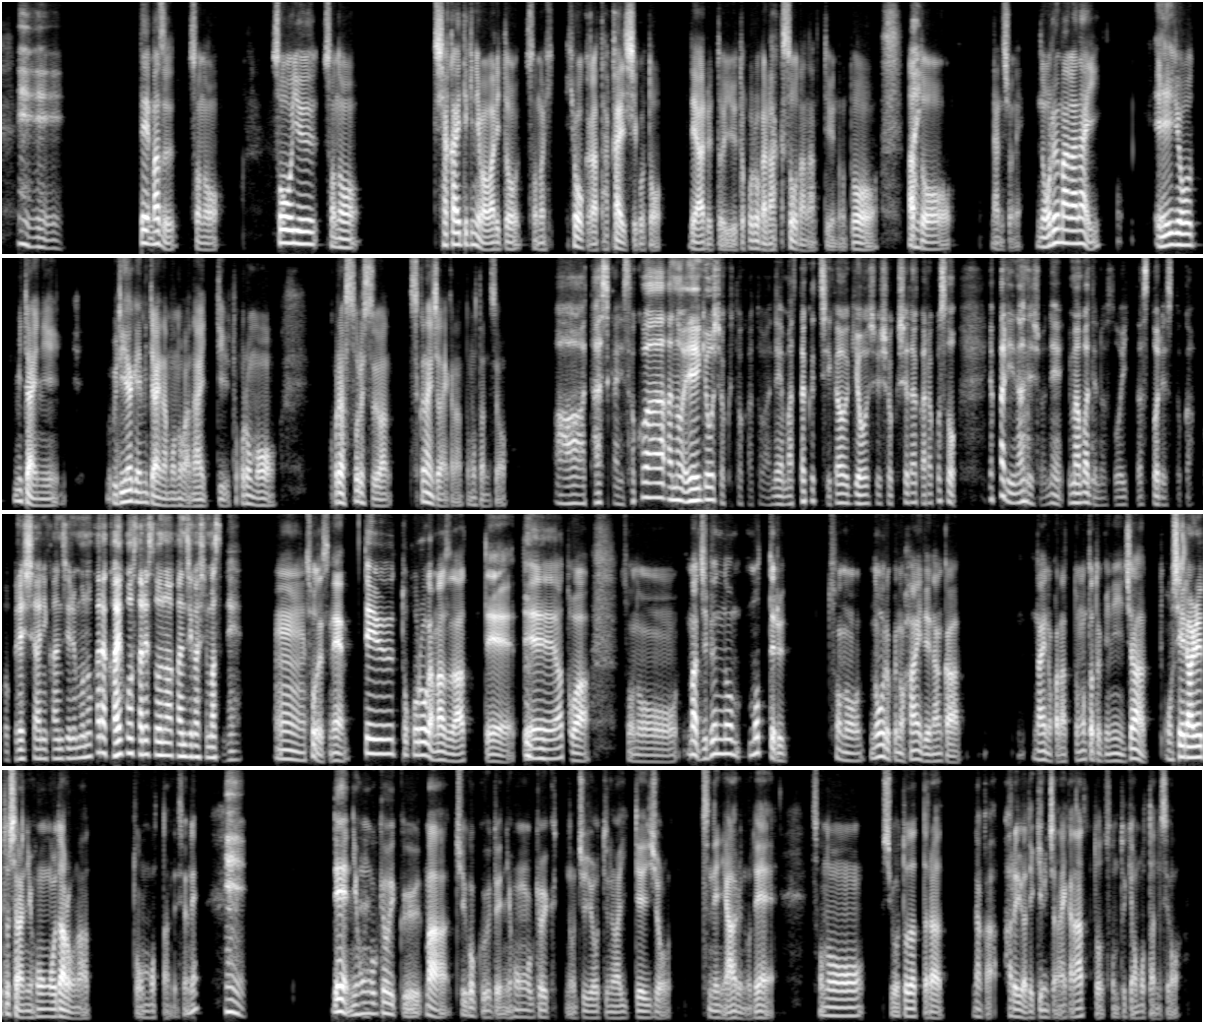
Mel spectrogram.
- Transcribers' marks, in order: none
- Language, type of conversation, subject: Japanese, podcast, キャリアの中で、転機となったアドバイスは何でしたか？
